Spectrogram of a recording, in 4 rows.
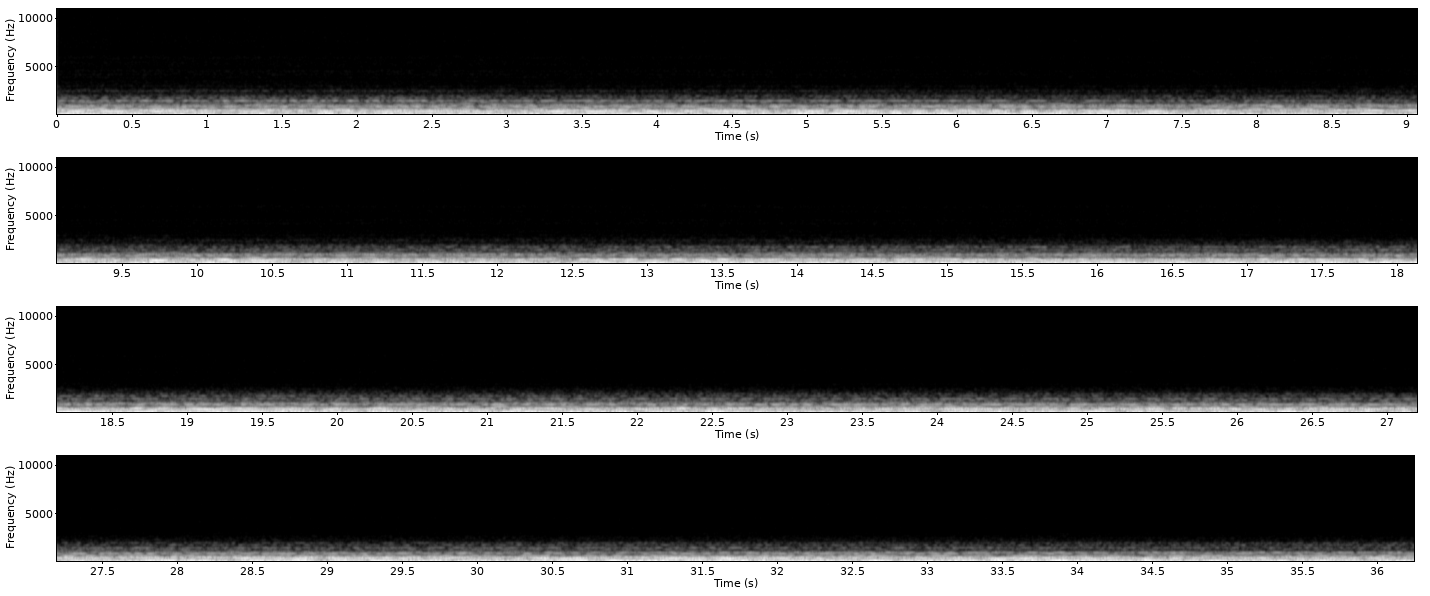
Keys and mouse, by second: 2.7 g, 5.2 click, 6.1 click, 8.6-10.2 drag, 12.0 click, 12.3 click, 13.3 click, 15.5 click, 15.7-29.9 drag, 31.9 click, 32.7-33.4 middle drag, 34.6-35.1 middle drag.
